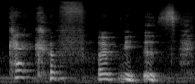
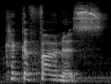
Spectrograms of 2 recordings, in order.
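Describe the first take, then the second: First: It has an extra 'ee' sound, five syllables. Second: It has no extra 'ee' sound, four syllables. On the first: The speaker calls it wrong. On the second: The speaker calls it right. "I said it correctly in the end"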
